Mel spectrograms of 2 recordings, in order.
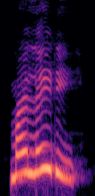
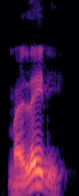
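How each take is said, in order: First: Loud, high-pitched lady voice for the wrong character; high lady voice by mistake. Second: Said in the usual way. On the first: Acted. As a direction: start the line in the lady's voice. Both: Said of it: "No, this is him".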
